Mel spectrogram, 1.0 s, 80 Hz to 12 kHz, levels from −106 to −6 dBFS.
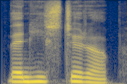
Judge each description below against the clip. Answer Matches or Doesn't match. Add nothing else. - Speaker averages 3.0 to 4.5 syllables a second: Doesn't match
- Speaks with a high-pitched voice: Doesn't match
